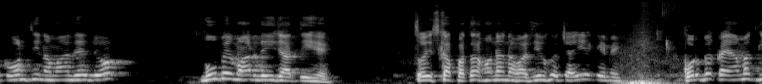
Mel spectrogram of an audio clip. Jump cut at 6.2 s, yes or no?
yes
